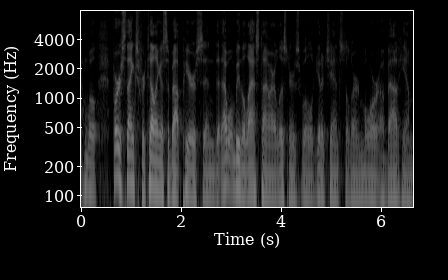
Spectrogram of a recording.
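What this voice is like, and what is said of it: Good radio voice. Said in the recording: “you have a really good radio voice”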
